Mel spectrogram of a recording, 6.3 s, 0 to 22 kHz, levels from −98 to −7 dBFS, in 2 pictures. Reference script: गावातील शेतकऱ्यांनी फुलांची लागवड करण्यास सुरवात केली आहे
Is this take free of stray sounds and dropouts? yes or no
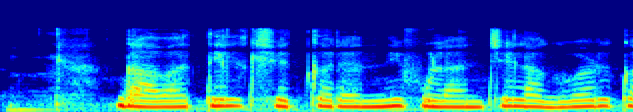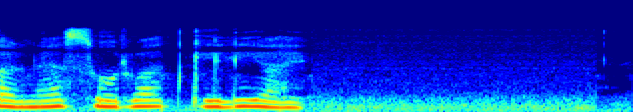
yes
